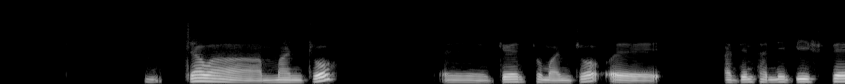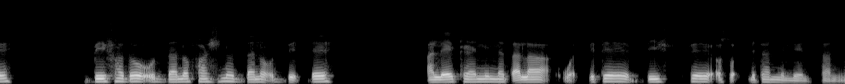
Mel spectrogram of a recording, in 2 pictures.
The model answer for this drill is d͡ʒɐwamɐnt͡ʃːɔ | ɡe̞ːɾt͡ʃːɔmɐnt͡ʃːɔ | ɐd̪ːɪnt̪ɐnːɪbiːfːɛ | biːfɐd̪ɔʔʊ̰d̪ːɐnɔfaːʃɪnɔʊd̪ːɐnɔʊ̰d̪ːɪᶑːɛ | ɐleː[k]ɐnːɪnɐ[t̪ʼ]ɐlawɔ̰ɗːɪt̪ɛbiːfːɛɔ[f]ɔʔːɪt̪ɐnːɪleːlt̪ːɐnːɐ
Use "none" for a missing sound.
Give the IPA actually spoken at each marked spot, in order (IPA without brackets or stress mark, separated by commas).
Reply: k, t̪ʼ, s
